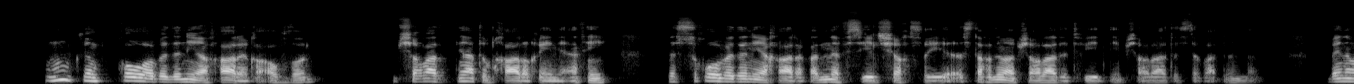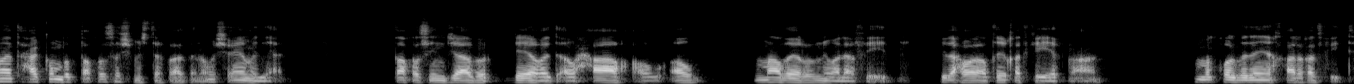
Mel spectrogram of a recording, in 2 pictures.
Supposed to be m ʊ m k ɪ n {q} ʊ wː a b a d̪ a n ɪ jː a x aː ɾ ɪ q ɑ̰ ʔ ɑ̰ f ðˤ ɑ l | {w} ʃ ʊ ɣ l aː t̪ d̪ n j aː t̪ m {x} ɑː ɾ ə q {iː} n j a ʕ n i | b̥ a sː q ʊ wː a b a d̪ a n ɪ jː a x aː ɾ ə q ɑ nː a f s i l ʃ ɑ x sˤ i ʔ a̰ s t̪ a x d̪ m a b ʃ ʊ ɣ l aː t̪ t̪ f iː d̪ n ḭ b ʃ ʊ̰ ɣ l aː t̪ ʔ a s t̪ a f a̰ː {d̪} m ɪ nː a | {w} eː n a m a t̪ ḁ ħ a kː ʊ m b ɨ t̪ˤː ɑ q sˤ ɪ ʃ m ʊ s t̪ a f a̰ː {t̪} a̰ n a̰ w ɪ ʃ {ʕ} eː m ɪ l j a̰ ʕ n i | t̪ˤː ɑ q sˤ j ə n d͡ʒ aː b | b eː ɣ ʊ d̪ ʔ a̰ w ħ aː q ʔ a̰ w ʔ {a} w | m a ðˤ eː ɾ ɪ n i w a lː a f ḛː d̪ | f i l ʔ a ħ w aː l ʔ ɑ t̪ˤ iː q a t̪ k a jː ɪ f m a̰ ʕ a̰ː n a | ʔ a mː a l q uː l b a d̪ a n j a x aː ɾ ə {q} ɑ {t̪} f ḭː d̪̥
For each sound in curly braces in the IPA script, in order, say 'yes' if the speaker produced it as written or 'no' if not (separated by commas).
yes, no, yes, yes, yes, no, no, yes, yes, yes, yes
